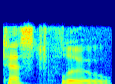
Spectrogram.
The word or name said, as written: test-flew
